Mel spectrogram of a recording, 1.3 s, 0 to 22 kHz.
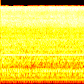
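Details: Replacement electric motor for a dairy milking-system vacuum pump, bench-tested for rotation direction; the old motor, 60+ years old, got warm in summer and shut off. A brief steady, even mid-pitched hum with no rattle or grinding: normal running.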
